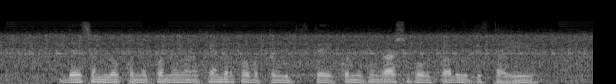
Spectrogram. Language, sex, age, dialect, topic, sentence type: Telugu, male, 25-30, Central/Coastal, banking, statement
